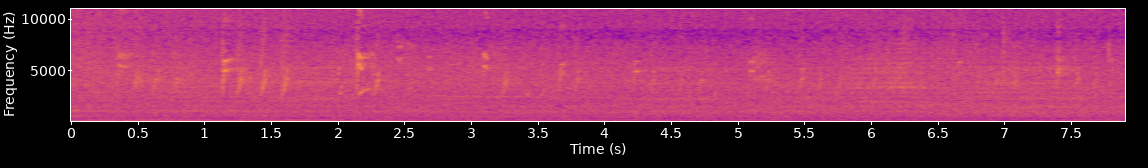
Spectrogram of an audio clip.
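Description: Faint outdoor ambience: small birds chirp briefly and high, mostly in the first few seconds, over a steady low hum.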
